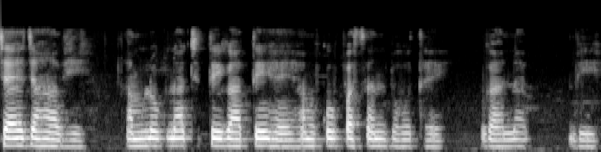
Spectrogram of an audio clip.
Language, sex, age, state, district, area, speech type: Hindi, female, 18-30, Uttar Pradesh, Prayagraj, rural, spontaneous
